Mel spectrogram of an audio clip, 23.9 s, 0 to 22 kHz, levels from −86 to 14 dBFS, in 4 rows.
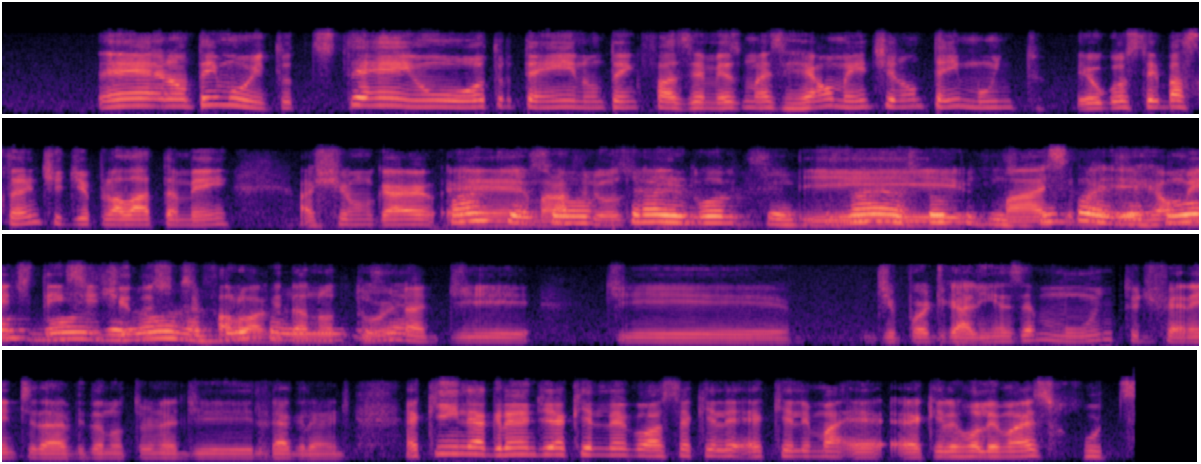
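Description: A speech recording carried over a call path, band-limited with nothing above 8 kHz, which fits an Opus codec around 32 kbps. Between 17.21 and 17.60 s there is repeated packet loss (robotic sound): four short gaps, the longest 21 ms, patched by extending the preceding audio, so about 17% of that stretch, roughly a tenth of a second, is reconstructed and sounds choppy. On a spectrogram the harmonics freeze into flat, smeared blocks. At 23.61 s comes a cut-off end: the last buffers never played, so the sound stops mid-utterance and drops straight to digital silence with no decay. The waveform flatlines abruptly, and the spectrogram shows a sharp vertical edge.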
